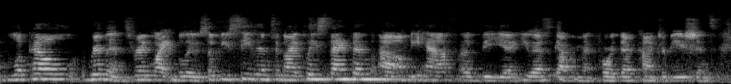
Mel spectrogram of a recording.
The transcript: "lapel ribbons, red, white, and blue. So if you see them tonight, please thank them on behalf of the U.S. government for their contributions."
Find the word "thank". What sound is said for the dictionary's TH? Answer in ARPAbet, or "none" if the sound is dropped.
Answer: TH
